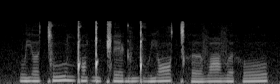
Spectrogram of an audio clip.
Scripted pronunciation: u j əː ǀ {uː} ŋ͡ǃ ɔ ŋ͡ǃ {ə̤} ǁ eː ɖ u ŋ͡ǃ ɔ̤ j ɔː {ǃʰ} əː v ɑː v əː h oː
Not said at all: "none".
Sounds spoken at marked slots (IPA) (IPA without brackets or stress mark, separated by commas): uː, ə̤, ǀʰ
